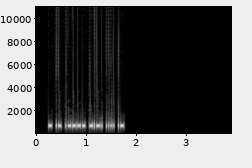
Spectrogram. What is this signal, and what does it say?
Morse code, heard as a keyed tone, about 52 wpm, 700 Hz. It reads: TA1CHA
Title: DXCC-100 Call Signs - 6 Characters - 50wpm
